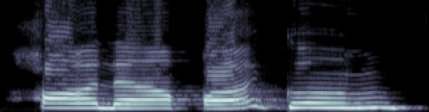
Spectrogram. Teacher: इसमें देखिए दो क़ाफ हैं, एक मोटा और एक बारीक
